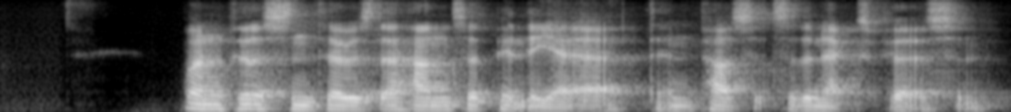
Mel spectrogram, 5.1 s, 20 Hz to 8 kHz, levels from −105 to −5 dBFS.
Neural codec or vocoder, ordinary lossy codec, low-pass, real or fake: codec, 16 kHz, 0.8 kbps, ZipCodec; none; none; fake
